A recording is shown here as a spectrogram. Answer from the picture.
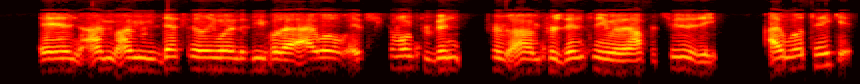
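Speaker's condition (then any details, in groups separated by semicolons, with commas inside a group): Cerebral palsy; mild slur, varies by day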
